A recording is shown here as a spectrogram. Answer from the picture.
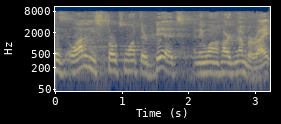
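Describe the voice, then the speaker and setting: A man's fairly high voice at a moderate pace, with noticeable background noise. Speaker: flooring installation trainer. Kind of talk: training seminar. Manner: loud; animated.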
